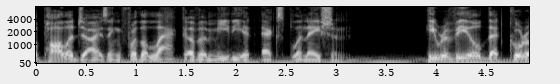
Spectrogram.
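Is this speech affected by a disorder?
No.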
